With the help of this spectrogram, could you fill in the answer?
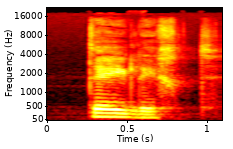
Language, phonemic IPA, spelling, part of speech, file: Dutch, /ˈtelɪxt/, theelicht, noun, Nl-theelicht.ogg
- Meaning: tealight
